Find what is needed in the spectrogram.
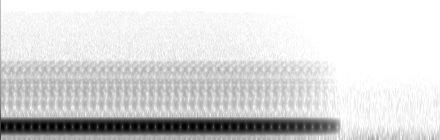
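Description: A steady telephone dial tone, the signal that the line is working, which cuts off about three and a half seconds in.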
